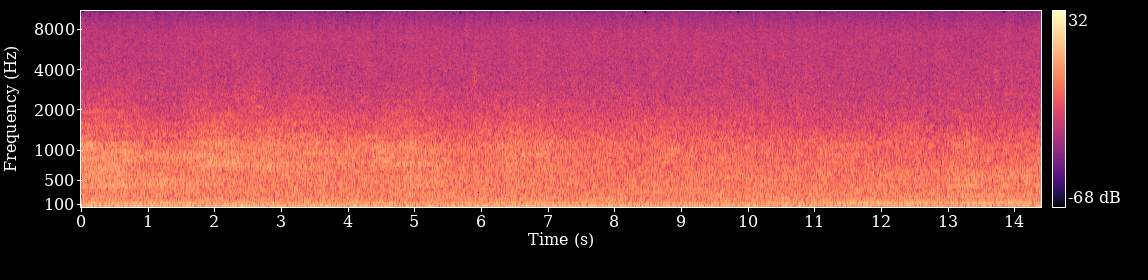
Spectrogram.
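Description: Steady background noise from a surveillance camera's audio, an even hiss with a low hum underneath and no distinct knocks or impacts.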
